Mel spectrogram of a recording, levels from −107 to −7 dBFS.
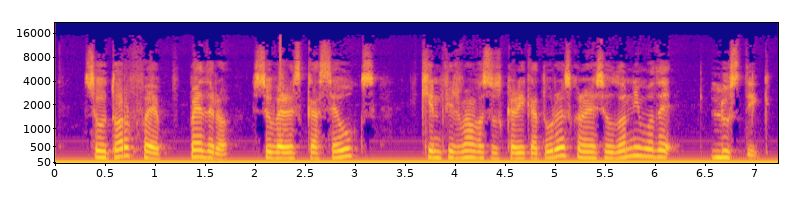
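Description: Mains hum sits under the speech the whole way through, a steady 50 Hz drone almost as loud as the talking, from power-line coupling through a ground loop or nearby transformer.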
